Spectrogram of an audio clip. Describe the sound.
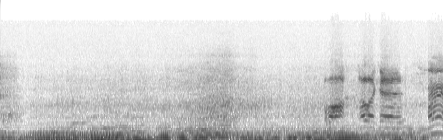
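A car towing a caravan accelerates at full throttle, its engine a loud, steady, low rumbling drone throughout, with voices talking over it near the end.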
